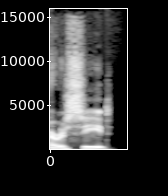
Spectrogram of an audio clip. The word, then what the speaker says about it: receipt: Next time you buy something and get a slip of paper, say here's my receipt, and skip the P completely.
